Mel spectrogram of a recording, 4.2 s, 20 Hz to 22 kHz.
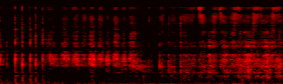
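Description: A wooden box is tapped quietly with a rapid run of about 14 soft, dry clicks, followed by quieter scratching across its surface. The sound is thin and bright, with almost no low end and no ringing after each tap.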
